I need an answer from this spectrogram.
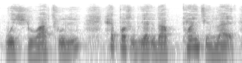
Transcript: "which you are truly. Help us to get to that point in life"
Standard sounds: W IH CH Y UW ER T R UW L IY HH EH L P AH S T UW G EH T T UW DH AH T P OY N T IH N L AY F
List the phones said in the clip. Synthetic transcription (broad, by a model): W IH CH Y UW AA T R UW L IY HH EH L P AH S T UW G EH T T UW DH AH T P OY N T IH N L AY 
